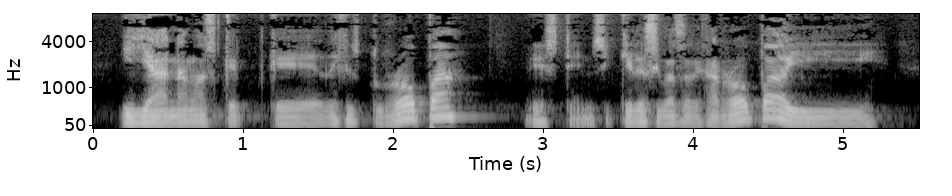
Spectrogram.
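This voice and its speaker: The man's tone is dark and mellow at a medium pitch. His voice is somewhat breathy. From Mexico, Cancún (Quintana Roo). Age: 20s. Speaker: music producer. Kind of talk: casual chat.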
